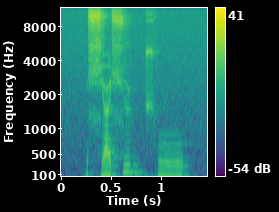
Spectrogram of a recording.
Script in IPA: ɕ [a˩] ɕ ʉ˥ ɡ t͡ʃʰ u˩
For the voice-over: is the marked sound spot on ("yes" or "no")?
no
